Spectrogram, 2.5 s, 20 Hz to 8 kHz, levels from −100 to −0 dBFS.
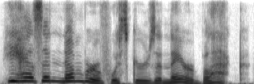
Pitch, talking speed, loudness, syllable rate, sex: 255 Hz, 235 wpm, -15 LUFS, 5.3 syllables/s, female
